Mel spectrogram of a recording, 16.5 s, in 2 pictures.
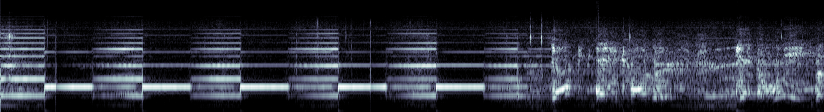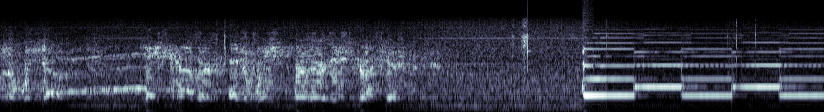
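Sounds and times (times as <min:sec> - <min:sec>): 
two-tone compound alarm siren: 0:00.0 - 0:10.7, 0:14.0 - 0:16.4
person talking: 0:05.4 - 0:09.0, 0:09.7 - 0:12.6.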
